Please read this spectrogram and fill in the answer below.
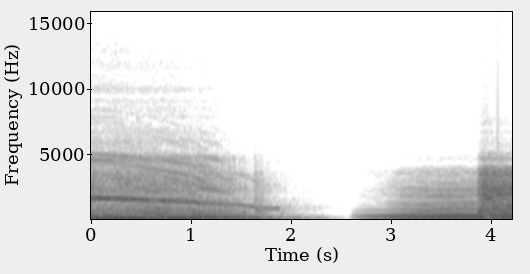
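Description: Overdriven electric guitar. A held note slides down in pitch and dies away about halfway through. A sustained chord then swells in, and a fresh strum hits near the end.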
